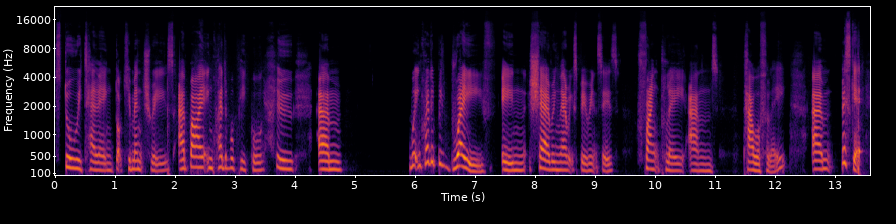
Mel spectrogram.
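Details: Tourette syndrome in an adult woman diagnosed in her early to mid 20s and a wheelchair user, with frequent involuntary vocal tics of repeated words, including coprolalia.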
